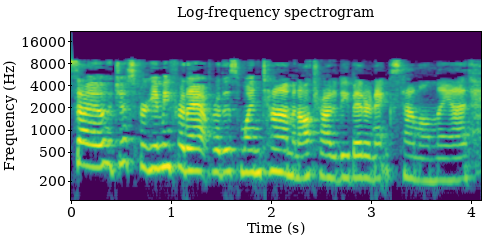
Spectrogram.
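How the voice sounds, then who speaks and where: A woman talking at a very fast pace with a Southern US accent, noticeable background noise behind her. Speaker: beauty vlogger. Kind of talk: casual haul video monologue. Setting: sitting on the floor at home.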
